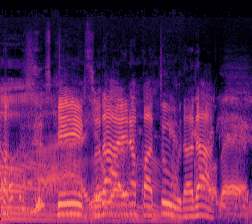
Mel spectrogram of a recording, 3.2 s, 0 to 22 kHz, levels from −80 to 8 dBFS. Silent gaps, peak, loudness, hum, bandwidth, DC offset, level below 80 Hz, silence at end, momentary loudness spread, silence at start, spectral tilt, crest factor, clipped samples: none; 0 dBFS; -15 LUFS; none; 17.5 kHz; under 0.1%; -40 dBFS; 0 s; 7 LU; 0 s; -5 dB/octave; 16 dB; under 0.1%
